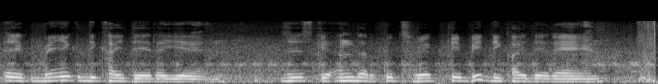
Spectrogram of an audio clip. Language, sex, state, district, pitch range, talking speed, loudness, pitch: Hindi, male, Rajasthan, Bikaner, 140-165 Hz, 135 wpm, -13 LUFS, 155 Hz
